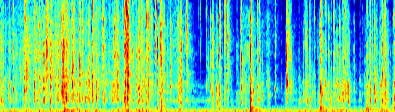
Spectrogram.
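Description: A plastic-wrapped multipack of three full, soft baby wipe packs is held in both hands while nails scratch and fingers squeeze the plastic. Dense, bright crinkling and scratching crackle steadily throughout, with sharper clicky bursts standing out along the way.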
